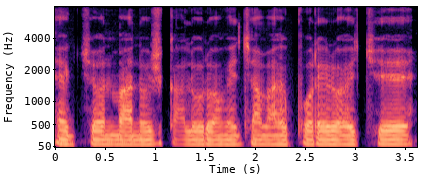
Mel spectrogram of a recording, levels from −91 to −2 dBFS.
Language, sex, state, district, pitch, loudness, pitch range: Bengali, male, Tripura, West Tripura, 90 Hz, -18 LUFS, 90-95 Hz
